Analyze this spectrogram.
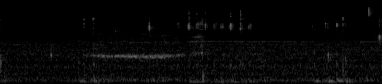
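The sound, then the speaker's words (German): Computer keyboard typing while entering flight departure and destination airports into an online CO2 calculator: many faint, irregular soft clicks with no voices. “Startflughafen Berlin tippe ich mal ein. Zielflughafen Los Angeles.”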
